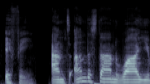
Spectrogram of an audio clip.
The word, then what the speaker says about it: IIFE: for immediately invoked function expression and it's actually pronounced iffy and to understand why you might use it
